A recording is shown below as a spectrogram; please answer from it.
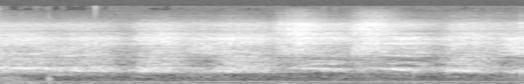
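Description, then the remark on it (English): A large wrestling arena crowd boos Pac in a sustained, roaring wash of voices that swells and dips slightly but never stops, loud and enveloping with no single speaker standing out. “The crowd has turned on Pac as well.”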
